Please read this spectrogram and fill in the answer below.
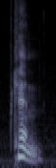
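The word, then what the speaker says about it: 犬: In this case, so you look, in this case, it's not pronounced ken, it's pronounced inu.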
